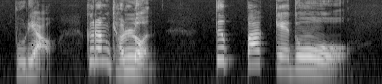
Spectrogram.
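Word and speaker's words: 不料: 발음은 찡란, 쥐란, 부랴.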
